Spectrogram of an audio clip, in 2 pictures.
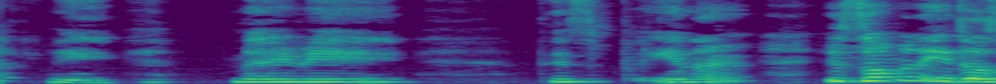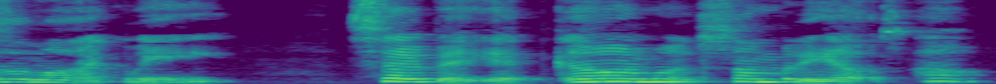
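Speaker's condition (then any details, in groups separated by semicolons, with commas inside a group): Cerebral palsy; speech higher on bad days, people on cam often think drunk at first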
